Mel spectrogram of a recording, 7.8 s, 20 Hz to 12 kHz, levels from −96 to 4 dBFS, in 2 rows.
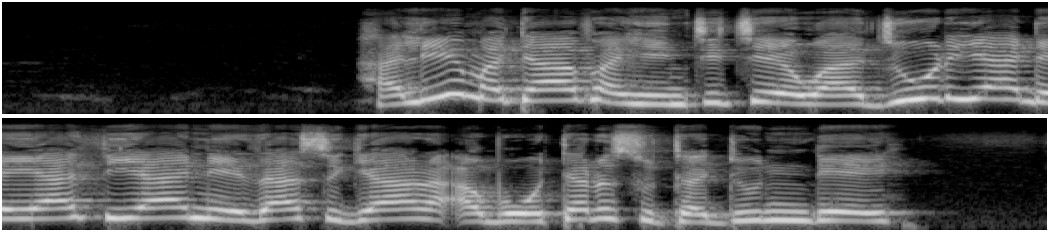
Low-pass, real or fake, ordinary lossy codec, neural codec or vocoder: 9.9 kHz; real; none; none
